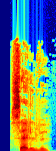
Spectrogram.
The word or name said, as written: salve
